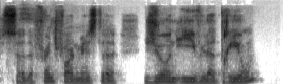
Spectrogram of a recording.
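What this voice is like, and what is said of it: Put-on French accent. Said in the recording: “That is a great French foreign minister accent.”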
